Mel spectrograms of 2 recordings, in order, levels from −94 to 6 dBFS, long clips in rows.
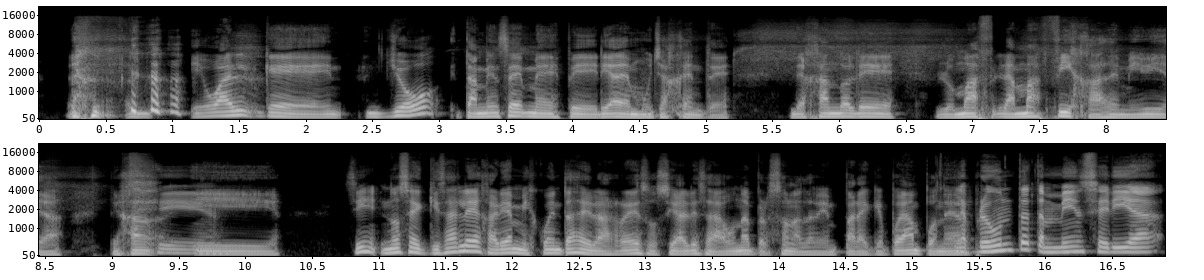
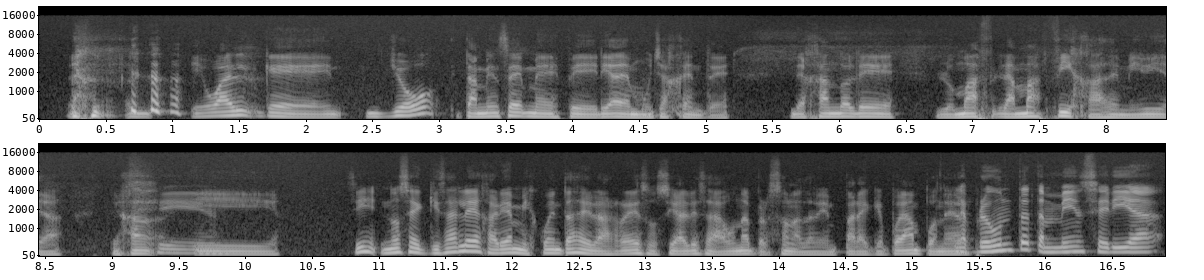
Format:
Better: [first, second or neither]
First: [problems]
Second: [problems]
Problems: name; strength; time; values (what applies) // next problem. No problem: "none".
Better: first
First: none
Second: hiss; faint; throughout; 25 dB below the speech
